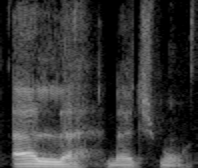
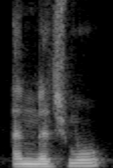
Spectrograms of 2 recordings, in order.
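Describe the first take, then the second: First: The word begins with a clear 'al' sound. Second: The 'l' blends into a doubled 'n' sound. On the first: The speaker calls it wrong. "We don't say al-najmu" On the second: The speaker calls it right. "so we say النجم"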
